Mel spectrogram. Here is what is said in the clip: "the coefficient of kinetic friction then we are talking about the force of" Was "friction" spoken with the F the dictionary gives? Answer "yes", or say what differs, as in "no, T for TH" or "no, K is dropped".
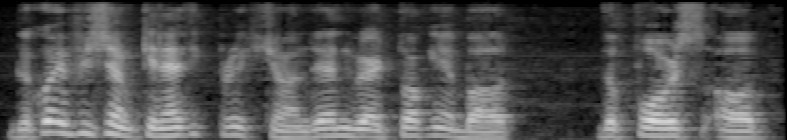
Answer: no, P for F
